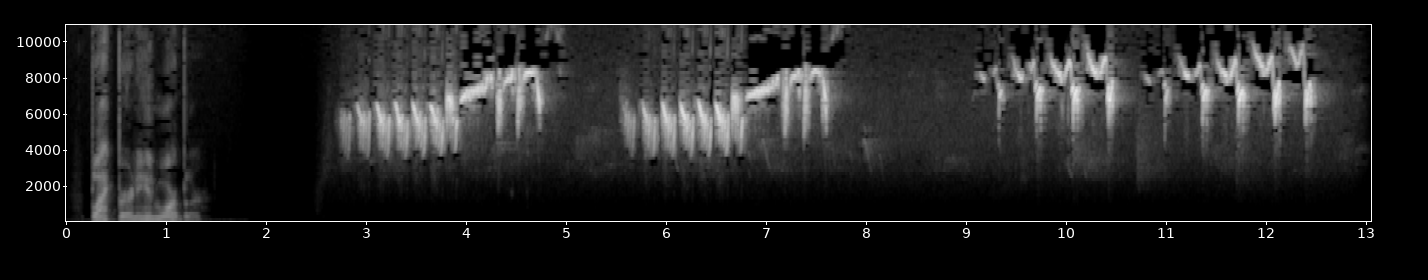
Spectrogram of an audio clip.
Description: Blackburnian Warbler, Songs of Birds of North America; Western USA; Western USA Songbirds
